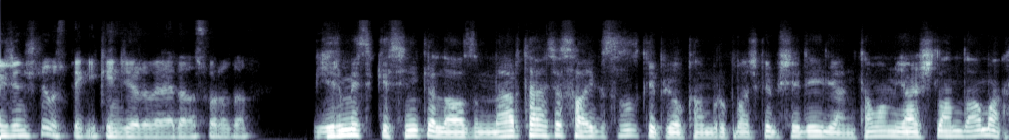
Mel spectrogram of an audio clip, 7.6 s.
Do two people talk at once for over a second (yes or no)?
no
